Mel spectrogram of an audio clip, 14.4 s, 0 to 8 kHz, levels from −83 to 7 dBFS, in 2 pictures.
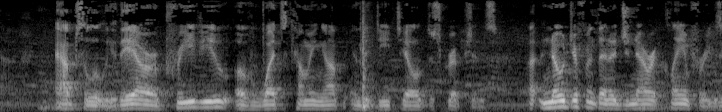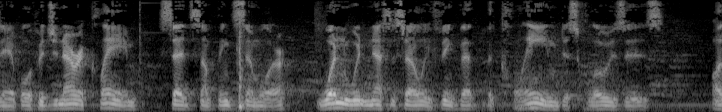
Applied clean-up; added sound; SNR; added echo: none; Microwave oven; 18 dB; none.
